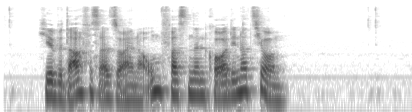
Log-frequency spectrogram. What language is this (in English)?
German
